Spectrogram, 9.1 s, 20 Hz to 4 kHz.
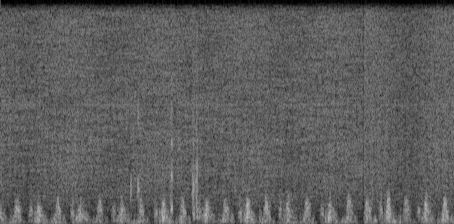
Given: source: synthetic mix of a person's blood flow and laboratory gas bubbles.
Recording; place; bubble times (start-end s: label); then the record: Doppler ultrasound of blood flow; precordium
2.60-2.65 s: bubbles
2.75-2.79 s: bubbles
3.40-3.48 s: bubbles
3.83-4.04 s: bubbles
From the record:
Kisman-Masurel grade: 113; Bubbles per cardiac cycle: 1 to 2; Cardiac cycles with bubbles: 1 to 10%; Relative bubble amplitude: loud (0.450 to 0.775); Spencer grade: 1 (occasional bubble signal discernible with the cardiac motion signal, with majority of cardiac periods free of bubbles); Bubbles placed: only in the low amplitude regions of the cardiac cycle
